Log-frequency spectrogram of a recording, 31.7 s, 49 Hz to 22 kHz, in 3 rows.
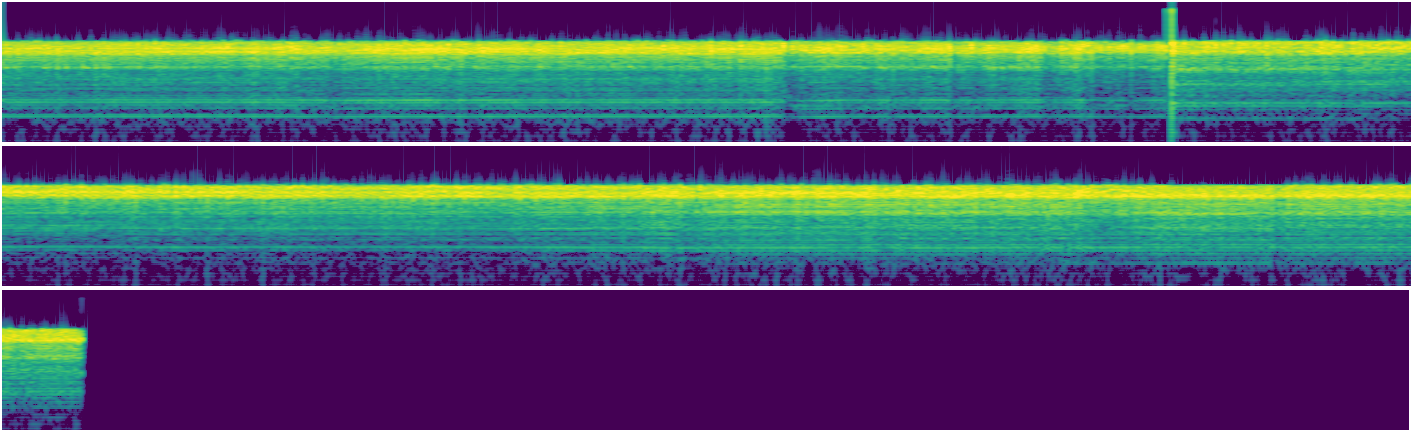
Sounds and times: Engine: 0.0s - 21.8s.

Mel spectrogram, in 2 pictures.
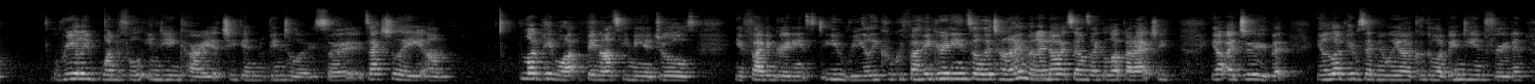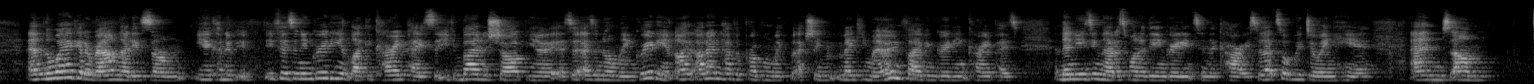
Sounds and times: Speech: 0.0s - 30.3s.

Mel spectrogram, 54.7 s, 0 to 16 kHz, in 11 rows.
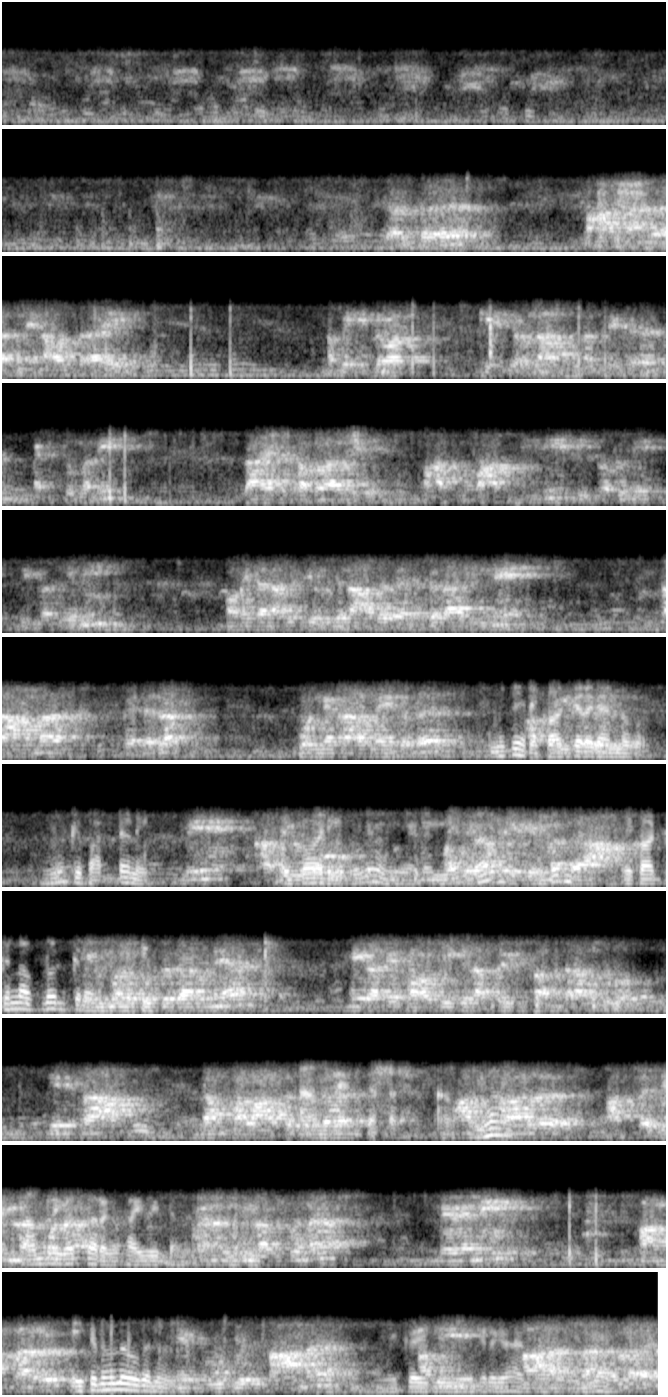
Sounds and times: Narration, monologue: 0.0s - 54.7s
Male speech, man speaking: 7.4s - 16.0s, 16.8s - 20.9s, 21.6s - 54.7s.

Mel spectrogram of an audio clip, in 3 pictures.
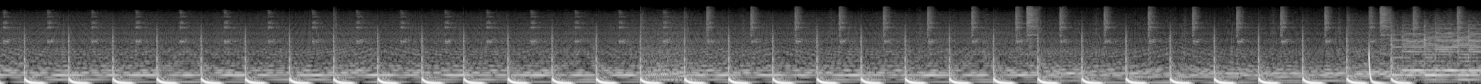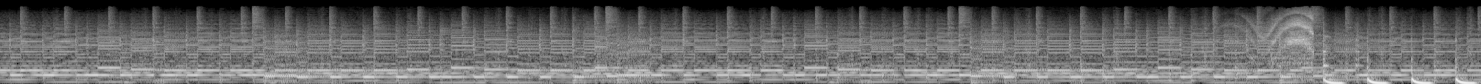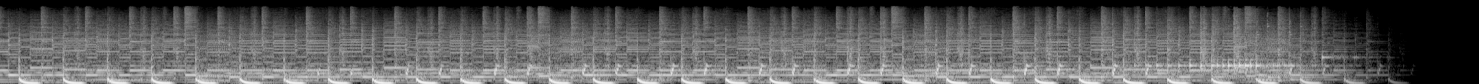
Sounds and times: Music: 0.0s - 43.8s.

